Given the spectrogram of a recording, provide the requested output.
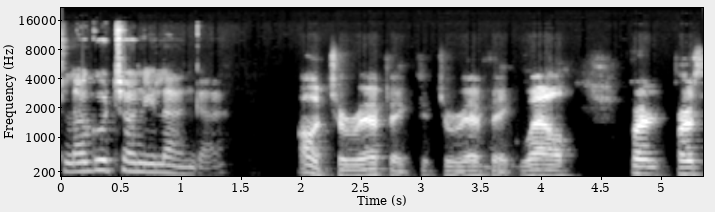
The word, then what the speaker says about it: Lakutshon' Ilanga: Lakutshon Ilanga. Yeah, that was pretty good. Yeah, it's Lakutshon Ilanga.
